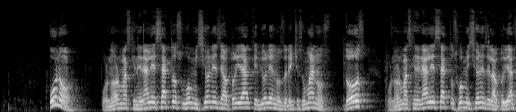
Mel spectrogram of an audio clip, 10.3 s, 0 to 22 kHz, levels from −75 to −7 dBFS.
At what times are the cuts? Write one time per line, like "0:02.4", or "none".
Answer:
none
